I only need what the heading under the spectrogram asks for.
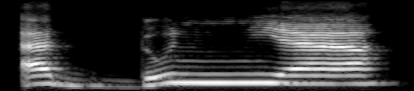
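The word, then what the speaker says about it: الدنيا: In both, the tongue must be in the complete relaxation, in the rest position. In the rest position, and open the mouth vertically. No smiling position. No smiling position. So properly, ad-dunya. When I pronounce the fatha and the natural mad alif, the tongue in the rest position and open vertically.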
